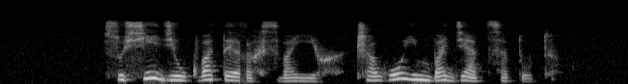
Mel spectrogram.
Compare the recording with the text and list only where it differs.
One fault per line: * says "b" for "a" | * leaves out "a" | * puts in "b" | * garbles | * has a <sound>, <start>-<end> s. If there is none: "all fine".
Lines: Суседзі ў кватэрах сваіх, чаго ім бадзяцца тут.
* has a dropout, 2.4-2.5 s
